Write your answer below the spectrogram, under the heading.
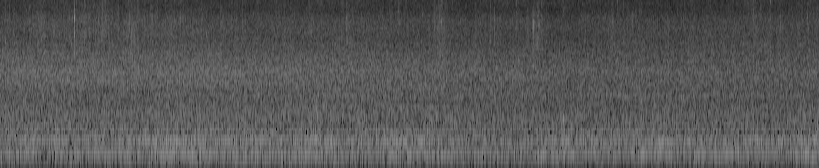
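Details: A handful of honey bees attending their queen in the grass after a swarm turned back to its hive; dense, even buzzing hum under a hissy wash of background noise.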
